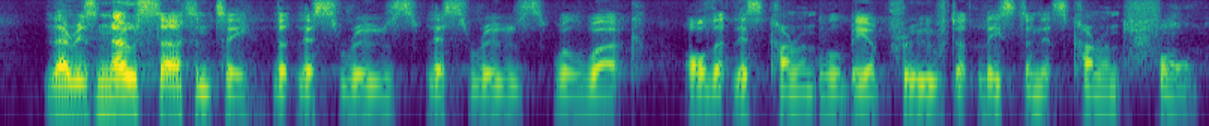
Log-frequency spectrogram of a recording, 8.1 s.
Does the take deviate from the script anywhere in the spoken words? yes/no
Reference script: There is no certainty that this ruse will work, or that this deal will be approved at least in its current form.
yes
